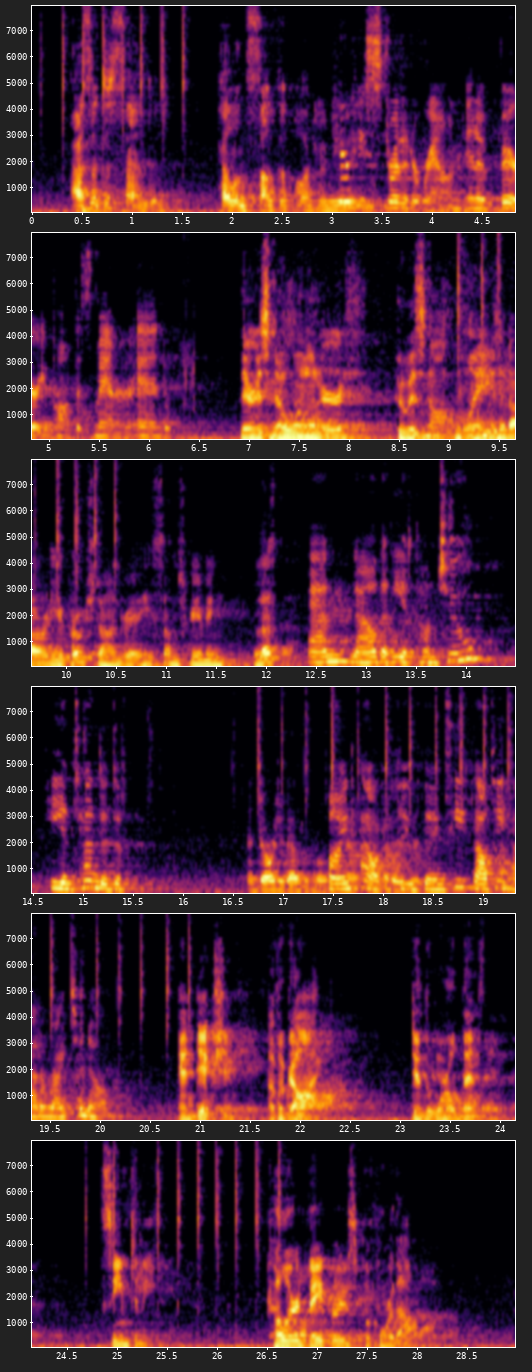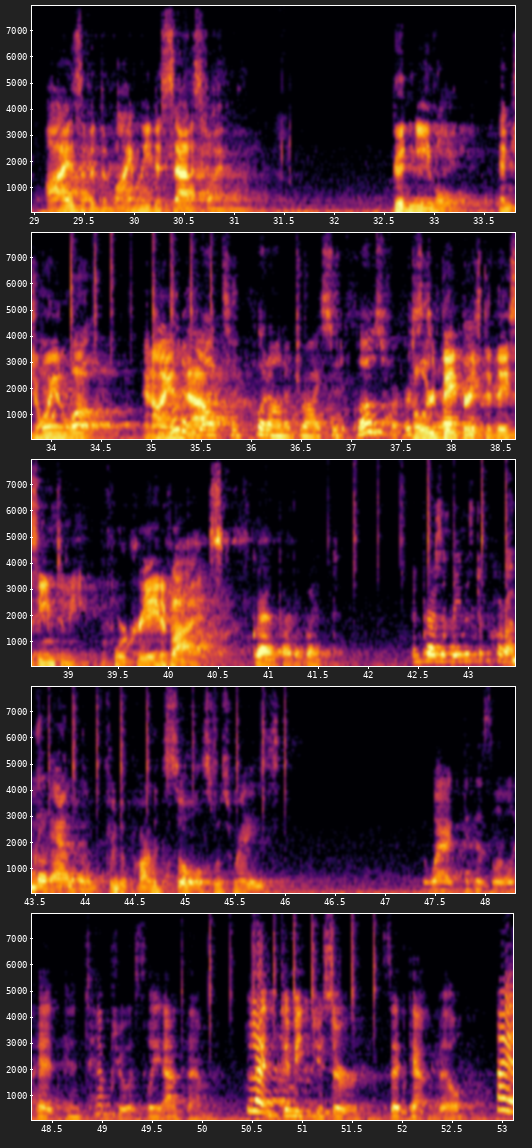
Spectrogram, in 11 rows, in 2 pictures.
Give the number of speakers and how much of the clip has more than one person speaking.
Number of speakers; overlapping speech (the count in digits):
6, about 9%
